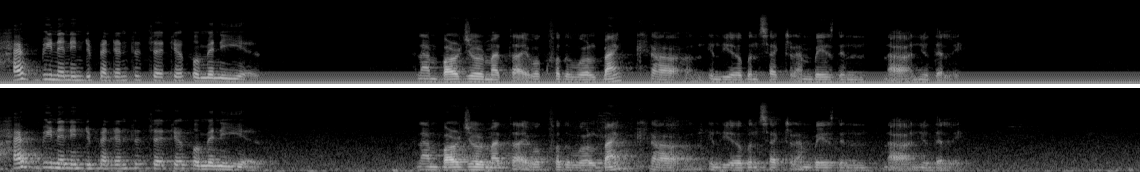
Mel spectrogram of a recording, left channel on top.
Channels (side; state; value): left; noise; hum, 3 dB below the sound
